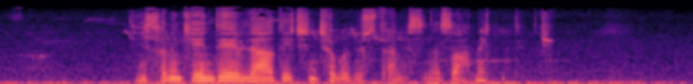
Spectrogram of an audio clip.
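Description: A young woman answers softly close by.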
